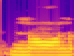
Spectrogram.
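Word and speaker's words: none: भी डन पढ़ना है नन पढ़ना है बिगन पढ़ना है ना कि आप इसको डोन नोन बेगोन ऐसे नहीं पढ़ेंगे डन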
